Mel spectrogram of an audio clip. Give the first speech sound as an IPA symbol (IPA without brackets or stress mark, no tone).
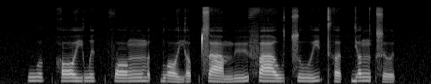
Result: w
